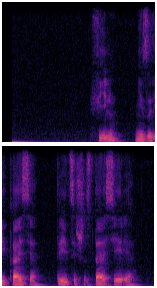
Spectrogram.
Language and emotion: Russian, neutral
